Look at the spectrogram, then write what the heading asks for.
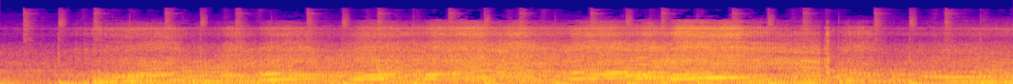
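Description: A car's engine revving up and down again and again as it is driven around the track, with a music track with a steady beat underneath.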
